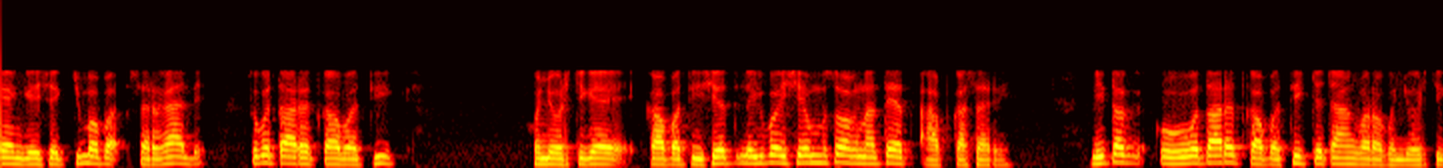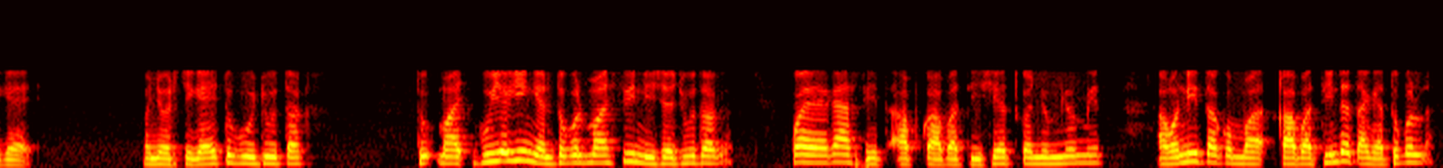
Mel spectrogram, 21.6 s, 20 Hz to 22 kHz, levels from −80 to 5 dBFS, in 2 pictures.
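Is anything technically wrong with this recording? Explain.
No, nothing here is technically wrong: it's telephone-band speech carried over ordinary G.711 A-law coding at 64 kbps, so the top end stops around 3.8 kHz just as a phone line's should.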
